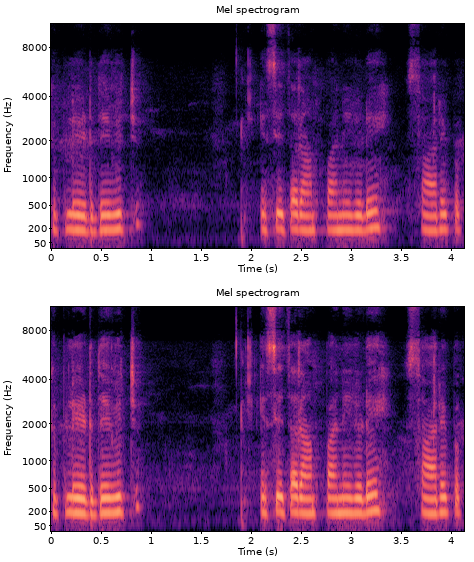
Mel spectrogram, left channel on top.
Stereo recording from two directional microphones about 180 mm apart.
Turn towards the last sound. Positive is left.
turn(degrees=-20)  # may be behind; listen again after turning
